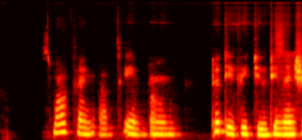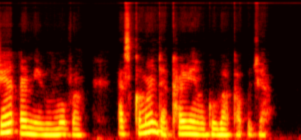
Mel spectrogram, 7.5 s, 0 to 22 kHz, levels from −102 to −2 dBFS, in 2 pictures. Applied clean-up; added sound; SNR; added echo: neural mask model DeepFilterNet 3.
